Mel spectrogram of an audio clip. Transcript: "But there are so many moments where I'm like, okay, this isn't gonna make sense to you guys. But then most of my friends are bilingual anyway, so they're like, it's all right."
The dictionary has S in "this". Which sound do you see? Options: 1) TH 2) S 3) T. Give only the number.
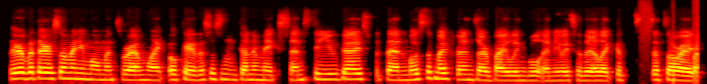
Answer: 2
